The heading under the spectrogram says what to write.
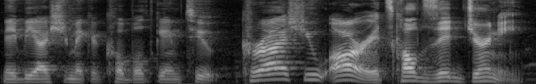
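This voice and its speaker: With a mid-range, fairly bright voice that swings widely in pitch, an indie developer streams his game development at a normal speed. He chats casually, rambling with many fillers, swearing at the code, and blurting out confused remarks.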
